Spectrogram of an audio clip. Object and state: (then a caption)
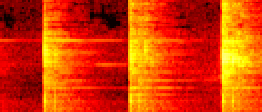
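Solid concrete floor slab after void filling. Three sharp, bright taps on a concrete shop floor slab after foam was injected to fill the voids underneath, each with a short clicky ring that dies quickly. The slab no longer sounds hollow and reads as solidly supported.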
